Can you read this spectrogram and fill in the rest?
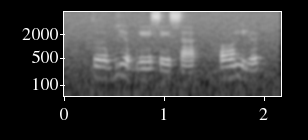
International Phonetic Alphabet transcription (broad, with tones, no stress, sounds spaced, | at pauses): k ɤː˧ b i˥˨ ə̯ b eː˧ s e˩˧ s a˩˧ | h ɔː˧˥ n i˩˧ ə̯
